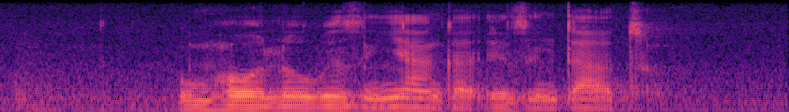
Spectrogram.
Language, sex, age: Zulu, male, 21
